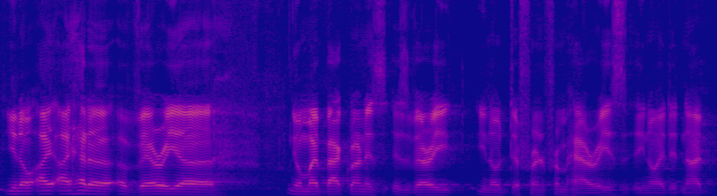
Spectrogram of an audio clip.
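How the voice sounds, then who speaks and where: A man speaks on a stage panel, thinking aloud in a somewhat low voice. He circles his points with many "you know"s and quick self-corrections, then presses them home. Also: little pitch movement, fairly bright tone, clear, resonant tone. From Mexico. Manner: reflective, many "you know" fillers and restarts. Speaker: film and TV director on a panel. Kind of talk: panel discussion.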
